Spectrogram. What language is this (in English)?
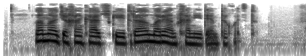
Svan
